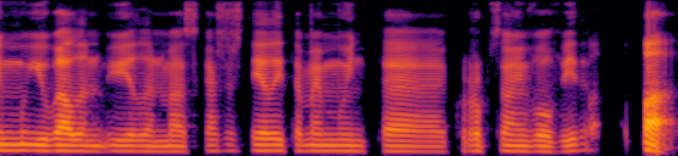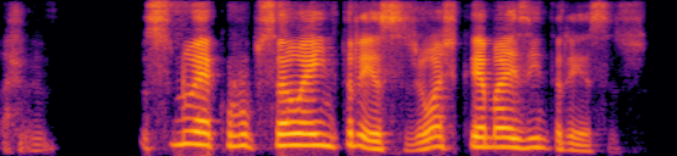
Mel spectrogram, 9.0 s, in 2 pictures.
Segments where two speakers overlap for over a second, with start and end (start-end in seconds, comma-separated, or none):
none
